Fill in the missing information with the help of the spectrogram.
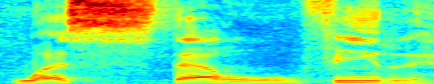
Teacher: h-nya kita tetap lafazkan jangan dihilangkan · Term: huruf ha yang sukun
